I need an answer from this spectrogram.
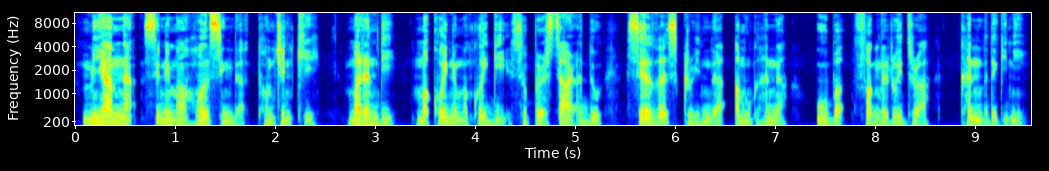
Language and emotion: Manipuri, neutral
